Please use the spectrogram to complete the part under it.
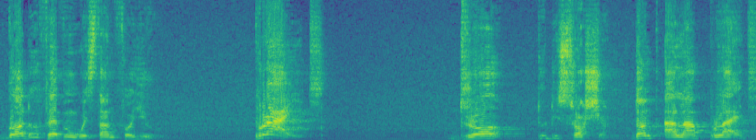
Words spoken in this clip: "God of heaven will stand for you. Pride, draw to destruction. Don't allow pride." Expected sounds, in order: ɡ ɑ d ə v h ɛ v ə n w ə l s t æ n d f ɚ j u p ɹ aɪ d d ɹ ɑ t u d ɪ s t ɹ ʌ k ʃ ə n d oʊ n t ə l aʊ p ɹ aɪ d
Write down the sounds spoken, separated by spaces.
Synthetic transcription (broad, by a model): ɡ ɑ d ə v h ɛ v ə n w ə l s t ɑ n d f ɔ j u p ɹ aɪ d d ɹ ɑ t u d ɪ s t ɹ ʌ k ʃ ə n d oʊ n t ə l aʊ p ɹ aɪ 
